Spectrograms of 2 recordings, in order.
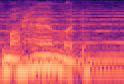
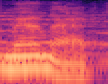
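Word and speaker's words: מחמד: ben yehuda's hebrew english dictionary it is correctly pronounced as muhammad not mahmad so how we're going to know for sure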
